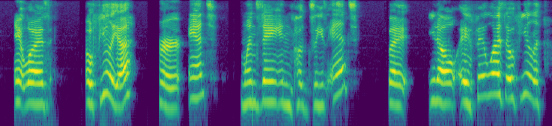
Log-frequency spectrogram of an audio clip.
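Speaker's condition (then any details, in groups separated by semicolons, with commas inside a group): Cerebral palsy, spastic; from birth, muscle spasms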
